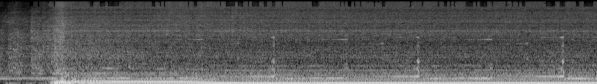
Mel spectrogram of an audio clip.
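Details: 2007 BMW 335i (N54) first start after installing relocated turbo inlets and 3-inch catless downpipes. Cranks briefly, catches cleanly and settles into a steady, even idle with no rattles or leak ticking; normal start and idle.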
